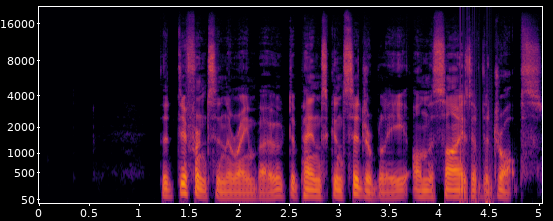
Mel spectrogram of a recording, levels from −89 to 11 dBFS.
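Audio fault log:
4.21–4.54 s, processor overload crackle: just after "depends considerably upon the", the speech tears into gritty crackle as the processor misses a few dozen deadlines in a row, each leaving a hard-edged silent gap that fits buffers of around 5 ms.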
